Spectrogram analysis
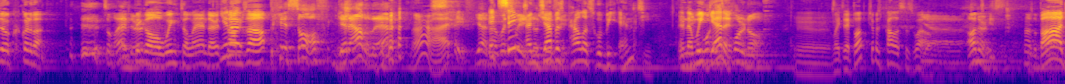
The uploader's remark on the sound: In which our heroes do it all live. Live on stage.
